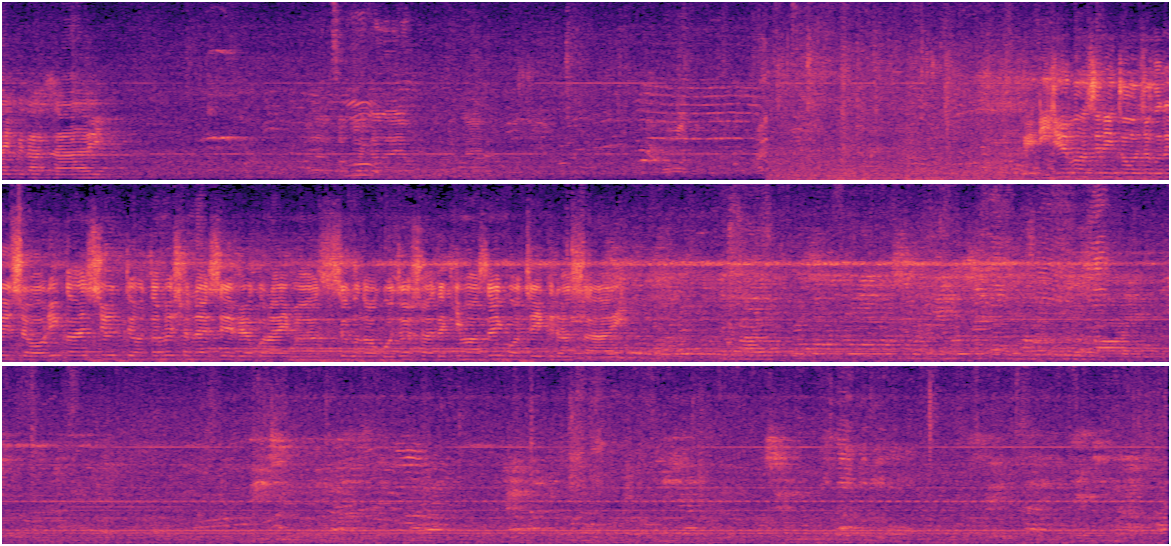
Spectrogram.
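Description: A high-speed train rolls past on the tracks.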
